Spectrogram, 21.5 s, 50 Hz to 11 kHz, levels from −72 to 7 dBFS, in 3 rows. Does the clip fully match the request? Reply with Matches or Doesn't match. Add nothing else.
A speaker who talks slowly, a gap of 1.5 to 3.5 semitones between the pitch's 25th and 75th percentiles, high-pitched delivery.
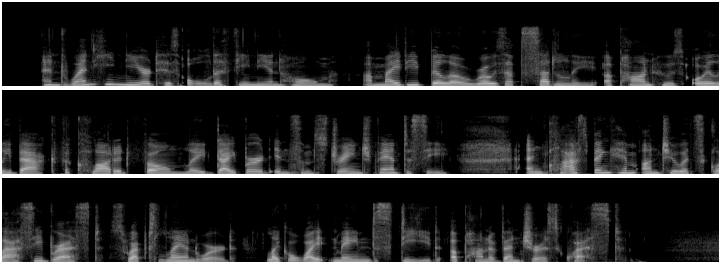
Matches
